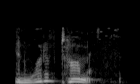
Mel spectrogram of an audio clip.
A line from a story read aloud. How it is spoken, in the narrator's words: Beatrice asked, her voice dangerously quiet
